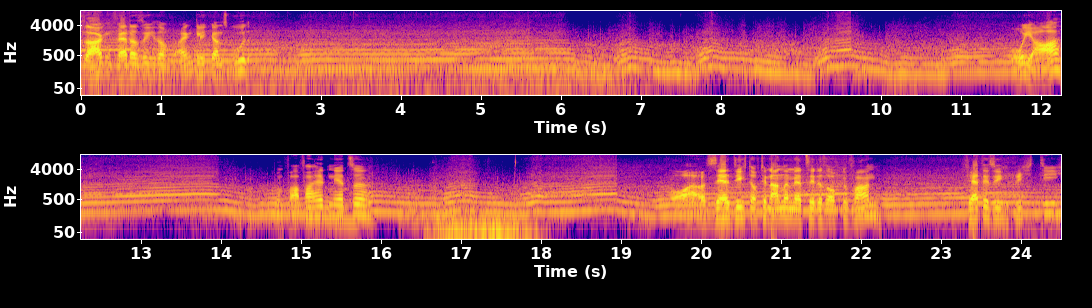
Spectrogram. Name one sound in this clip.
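A racing car engine roars loudly, revving up and dropping as it shifts gears.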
